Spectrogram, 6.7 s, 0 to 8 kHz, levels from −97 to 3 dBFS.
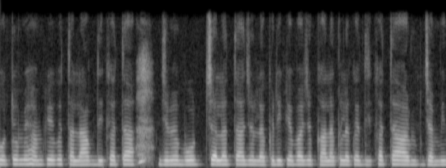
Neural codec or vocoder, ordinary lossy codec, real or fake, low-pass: none; none; real; 7.2 kHz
